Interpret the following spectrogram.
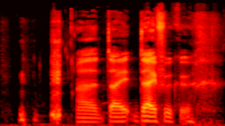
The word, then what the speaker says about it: daifuku: This is, how do you pronounce that? Daifuku? Daifuku.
